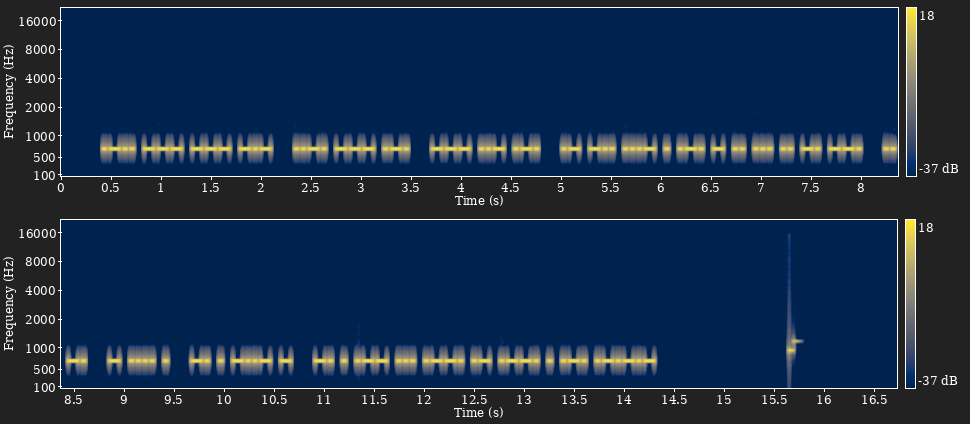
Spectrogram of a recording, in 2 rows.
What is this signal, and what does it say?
Morse code, heard as a keyed tone, about 36 wpm, 700 Hz. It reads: LOOK FOR OUR ADVERTISING IN THE NEXT NEWSPAPER.
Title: Sentences from Top 1000 Words - Review Part 6 - 35wpm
